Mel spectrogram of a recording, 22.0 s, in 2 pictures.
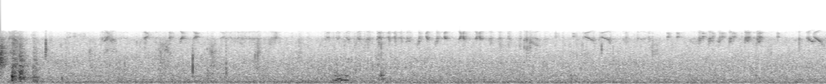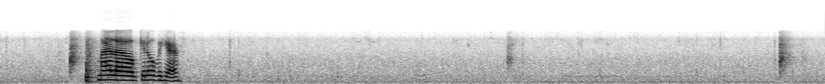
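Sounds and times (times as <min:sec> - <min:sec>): faint birds chirping: 0:00.5 - 0:12.0, 0:13.0 - 0:22.0.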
